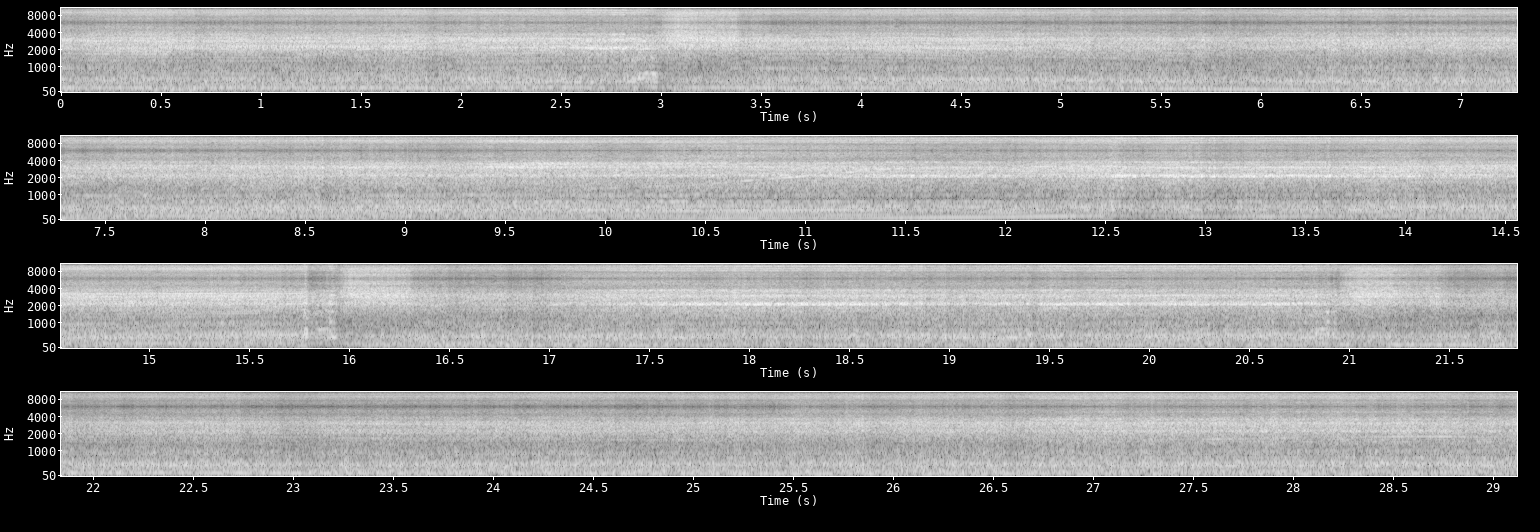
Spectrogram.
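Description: Fiat Punto GT's turbocharged four-cylinder engine pulling the car along a wet road, heard from outside the car with a constant hiss of tyres on wet tarmac and wind. The engine's pitch falls as the car slows, about four to seven seconds in, stays low, then rises again at about twelve seconds as it accelerates. A few brief sharp sounds come at about three, sixteen and twenty-one seconds.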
